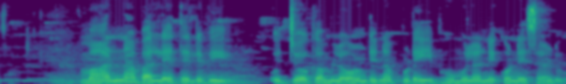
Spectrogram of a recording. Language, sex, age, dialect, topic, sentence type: Telugu, female, 25-30, Telangana, banking, statement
